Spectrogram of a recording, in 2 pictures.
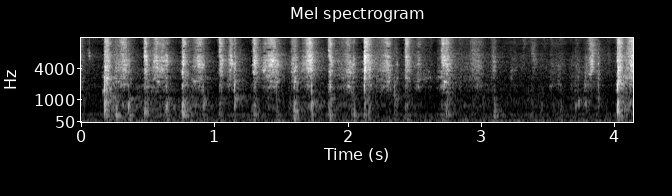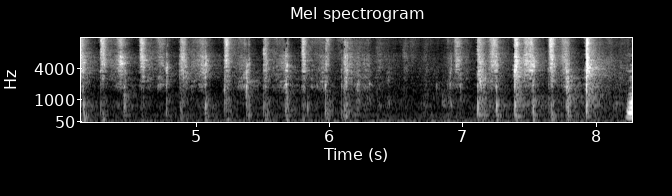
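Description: Tarot cards being shuffled by hand: a faint, fast, irregular run of card clicks and flicks, with a small burst of louder ones about four seconds in.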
